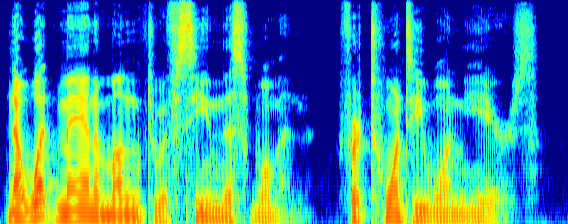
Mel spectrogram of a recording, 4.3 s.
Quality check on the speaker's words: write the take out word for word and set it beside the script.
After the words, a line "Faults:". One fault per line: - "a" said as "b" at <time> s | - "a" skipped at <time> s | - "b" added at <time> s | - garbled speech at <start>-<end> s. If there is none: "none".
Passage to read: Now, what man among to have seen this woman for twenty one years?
Now, what man among to have seen this woman for twenty one years?
Faults:
none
